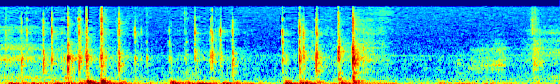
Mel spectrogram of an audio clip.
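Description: Rapid typing on a computer keyboard, close and clear, with quick bursts of clicking keys separated by brief pauses.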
